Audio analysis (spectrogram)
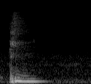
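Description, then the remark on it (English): A single short cough-like throat clear, a lingering race cough from a short track race the night before: a sharp breathy burst settling into a low, rough voiced rumble that fades within half a second, followed by quiet. “Forgive me, race cough from last night.”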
